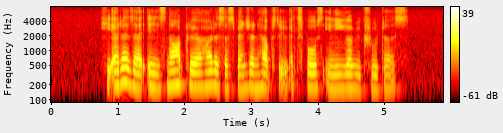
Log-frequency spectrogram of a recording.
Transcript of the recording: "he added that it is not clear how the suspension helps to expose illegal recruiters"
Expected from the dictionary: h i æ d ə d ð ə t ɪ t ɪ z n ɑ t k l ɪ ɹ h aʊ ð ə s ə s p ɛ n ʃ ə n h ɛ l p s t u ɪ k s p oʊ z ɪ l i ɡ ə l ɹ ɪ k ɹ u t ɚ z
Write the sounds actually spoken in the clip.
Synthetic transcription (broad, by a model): h i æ d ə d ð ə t ɪ t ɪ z n ɑ t k l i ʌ h aʊ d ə s ə s p ɛ n ʃ ə n h ɛ l p s t u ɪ k s p oʊ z ɪ l i ɡ ə l ɹ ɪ k ɹ u t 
